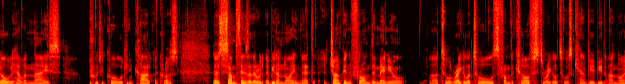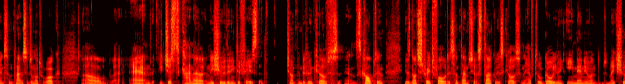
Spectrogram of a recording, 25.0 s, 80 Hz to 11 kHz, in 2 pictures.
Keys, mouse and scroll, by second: 2.1-2.7 alt+click, 2.8-3.9 alt+right click, 3.6 alt+shift+right click, 3.9 alt+middle click, 5.6 alt+middle click, 6.0 alt+click, 7.1 e, 8.1-8.4 scroll up 1, 9.6 click, 10.8 alt+middle click, 11.0-11.9 alt+drag, 12.9 ctrl+z, 13.9 ctrl+z, 15.0 alt+middle click, 15.2 alt+click, 15.8 alt+middle click, 16.0 alt+click, 17.2 alt+middle click, 17.5 alt+click, 23.7 e, 24.9 click.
